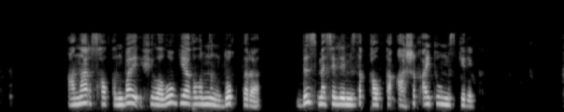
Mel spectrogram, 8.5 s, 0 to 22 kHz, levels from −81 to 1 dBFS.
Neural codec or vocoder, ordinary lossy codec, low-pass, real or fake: none; none; 7.2 kHz; real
